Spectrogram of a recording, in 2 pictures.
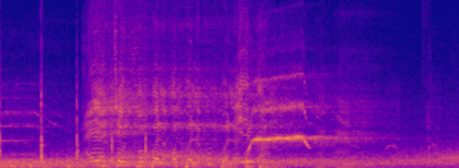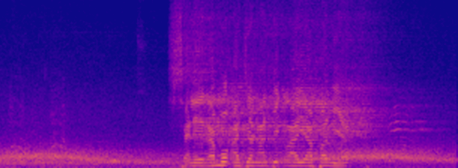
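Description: A crowd of men and women chatter nearby outdoors.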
